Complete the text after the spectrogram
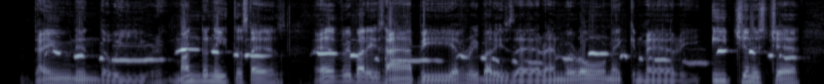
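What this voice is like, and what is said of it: Singing in put-on Liverpool accent. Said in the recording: “sung in a Liverpool accent by an American”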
